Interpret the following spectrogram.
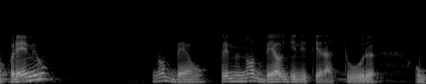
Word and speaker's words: Nobel: isso aqui está errado o certo não é Nobel o certo é Nobel aqui ó como é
